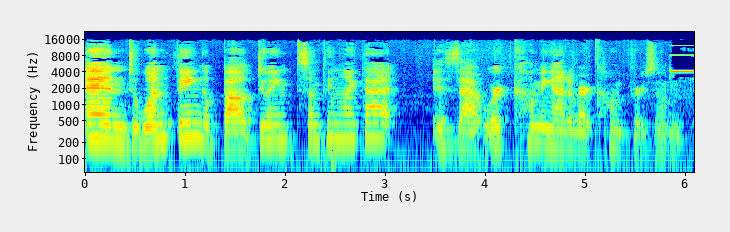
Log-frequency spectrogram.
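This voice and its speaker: An unremarkable speaking voice, this woman talks at a fairly slow pace and medium pitch with an American accent and fairly even intonation, with light background noise behind her. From Coachella Valley, California; California. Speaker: artist and fashion designer. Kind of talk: casual chat. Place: home room.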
